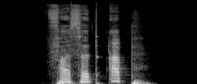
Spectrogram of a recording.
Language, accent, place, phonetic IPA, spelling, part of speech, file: German, Germany, Berlin, [ˌfasət ˈap], fasset ab, verb, De-fasset ab.ogg
- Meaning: second-person plural subjunctive I of abfassen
